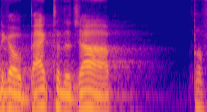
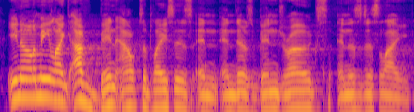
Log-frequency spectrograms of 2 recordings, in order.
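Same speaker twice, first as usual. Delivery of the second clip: ordinary delivery, nothing marked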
